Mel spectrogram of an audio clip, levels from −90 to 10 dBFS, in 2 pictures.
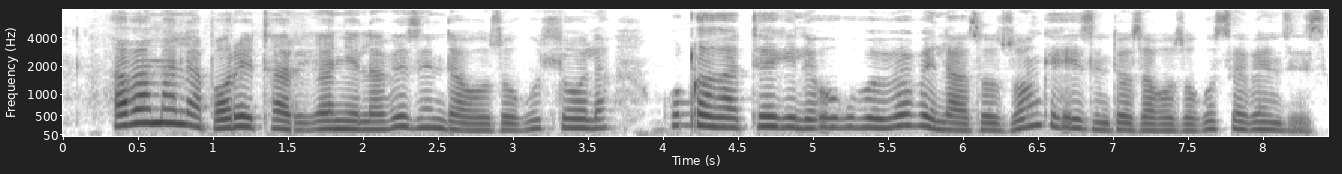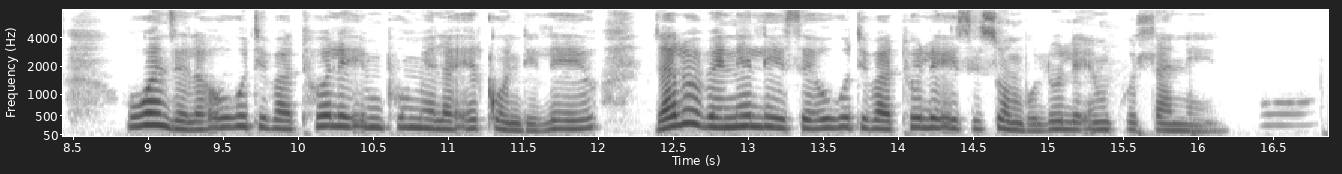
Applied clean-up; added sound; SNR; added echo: none; none; none; none.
